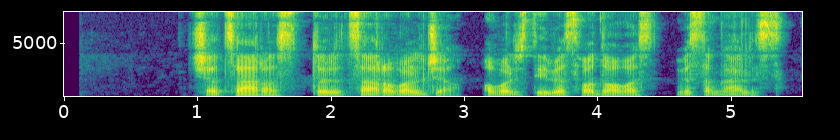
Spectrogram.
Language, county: Lithuanian, Kaunas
